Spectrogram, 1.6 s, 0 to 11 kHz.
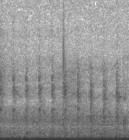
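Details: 1998 Jeep Cherokee XJ 4.0L daily driver with a noise that appeared overnight, persisting after the head was removed and the lifters replaced; light, quick ticking over a steady idle hum, owner says not rod knock or piston slap, cause unknown.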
